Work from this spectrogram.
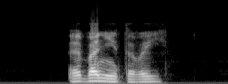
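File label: "эбонитовый", Russian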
